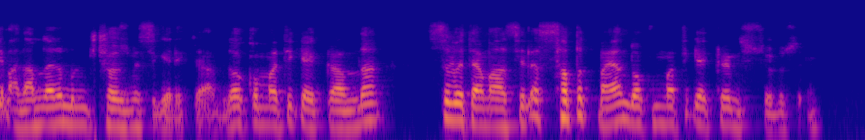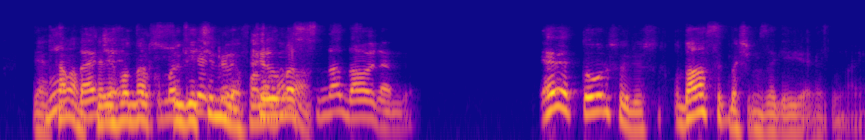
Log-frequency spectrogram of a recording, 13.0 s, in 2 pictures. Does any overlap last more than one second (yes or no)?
yes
